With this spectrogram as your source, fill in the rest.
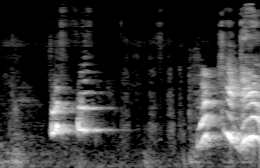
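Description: A puppy gives two short whimpering yelps, then a louder, longer run of yips and whines close by, with quiet pauses between the bursts.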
